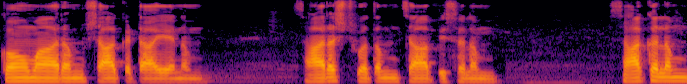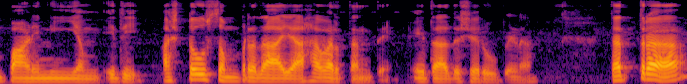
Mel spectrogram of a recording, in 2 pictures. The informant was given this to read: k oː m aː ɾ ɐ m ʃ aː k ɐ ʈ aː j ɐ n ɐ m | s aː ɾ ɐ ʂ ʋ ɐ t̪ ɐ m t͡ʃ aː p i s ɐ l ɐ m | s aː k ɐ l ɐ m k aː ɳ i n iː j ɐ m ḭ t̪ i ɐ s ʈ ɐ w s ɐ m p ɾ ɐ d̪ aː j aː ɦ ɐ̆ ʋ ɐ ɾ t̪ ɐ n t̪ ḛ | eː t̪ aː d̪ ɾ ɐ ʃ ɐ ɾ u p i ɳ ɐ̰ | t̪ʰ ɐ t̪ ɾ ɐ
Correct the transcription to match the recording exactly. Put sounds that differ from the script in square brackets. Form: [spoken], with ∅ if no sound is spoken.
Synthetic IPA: k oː m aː ɾ ɐ m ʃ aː k ɐ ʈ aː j ɐ n ɐ m | s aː ɾ ɐ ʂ ʋ ɐ t̪ ɐ m t͡ʃ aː p i s ɐ l ɐ m | s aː k ɐ l ɐ m [p] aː ɳ i n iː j ɐ m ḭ t̪ i ɐ [ʂ] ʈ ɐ w s ɐ m p ɾ ɐ d̪ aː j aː ɦ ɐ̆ ʋ ɐ ɾ t̪ ɐ n t̪ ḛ | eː t̪ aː d̪ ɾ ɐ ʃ ɐ ɾ [uː] p i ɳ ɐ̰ | [t̪] ɐ t̪ ɾ ɐ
